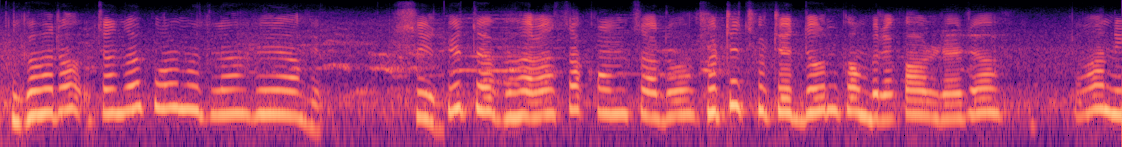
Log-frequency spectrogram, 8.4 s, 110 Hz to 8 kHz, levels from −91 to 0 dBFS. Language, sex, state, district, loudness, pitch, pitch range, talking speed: Marathi, female, Maharashtra, Chandrapur, -19 LUFS, 295 Hz, 275-320 Hz, 70 wpm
